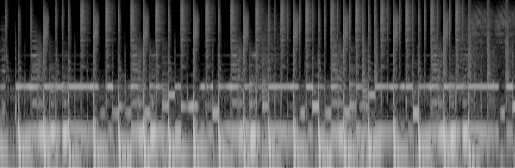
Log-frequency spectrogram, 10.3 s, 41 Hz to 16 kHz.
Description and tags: Metallic Beat 3
A complex beat that sounds metallic.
